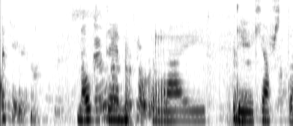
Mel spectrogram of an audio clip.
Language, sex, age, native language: Icelandic, other, 10, Icelandic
